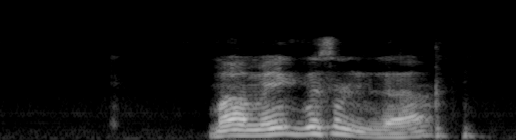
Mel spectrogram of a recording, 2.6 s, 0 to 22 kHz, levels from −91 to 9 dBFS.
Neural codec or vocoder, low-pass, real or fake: codec, 16 kHz, 8 kbps, FreqCodec, smaller model; 7.2 kHz; fake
